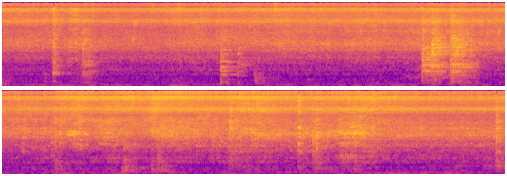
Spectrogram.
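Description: Sweet potato slices are lowered into very hot oil in a kadhai, bringing a continuous close sizzle broken by several louder bursts of bubbling and spattering as pieces go in.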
